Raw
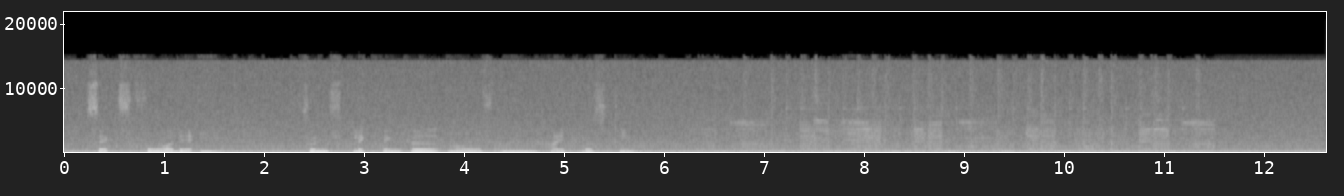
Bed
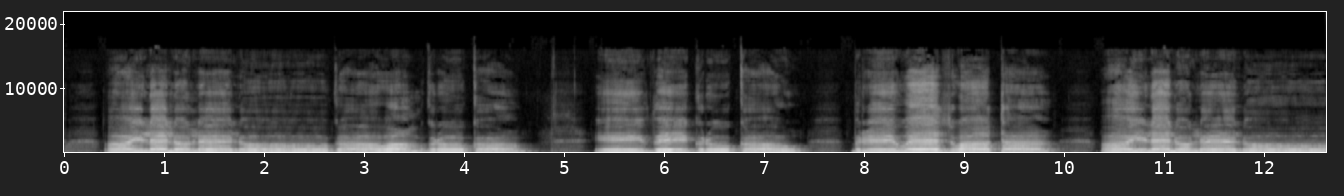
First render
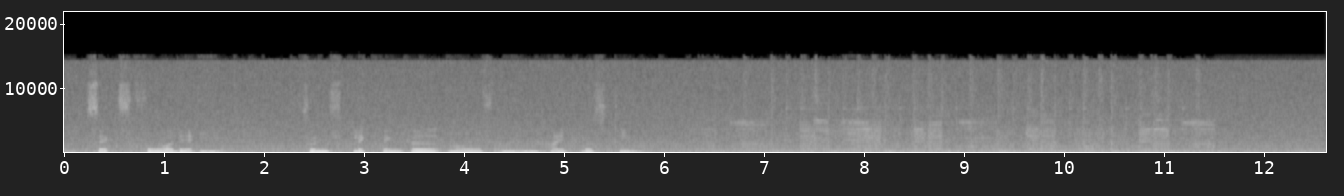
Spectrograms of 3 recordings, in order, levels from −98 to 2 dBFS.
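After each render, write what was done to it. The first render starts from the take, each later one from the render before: de-hum 60 Hz, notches 5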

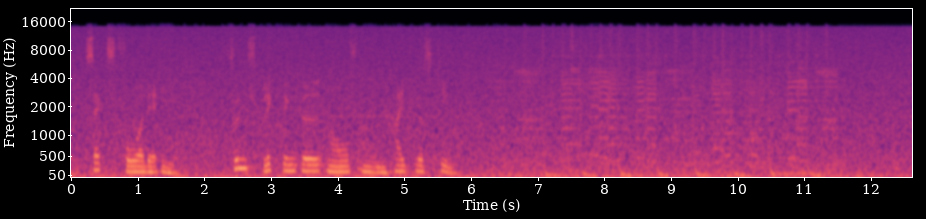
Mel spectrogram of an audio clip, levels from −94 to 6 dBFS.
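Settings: no audible change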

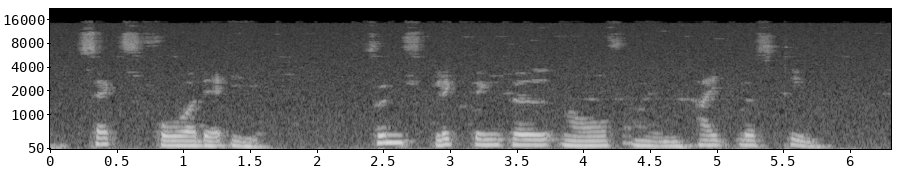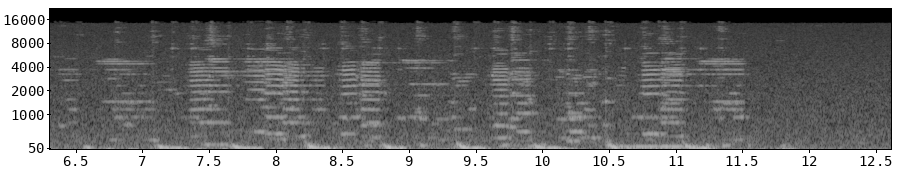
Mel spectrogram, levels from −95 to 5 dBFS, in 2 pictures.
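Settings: noise print and reduce 14 dB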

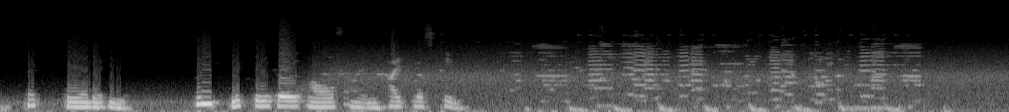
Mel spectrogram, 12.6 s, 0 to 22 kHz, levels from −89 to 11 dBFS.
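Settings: low-pass sweep 250 Hz -> 1.4 kHz, 3.07–4.20 s; in parallel at -11 dB: hard clipper -12 dBFS, distortion -11 dB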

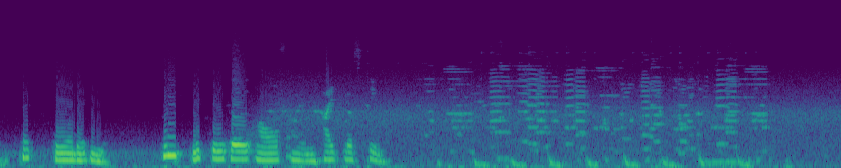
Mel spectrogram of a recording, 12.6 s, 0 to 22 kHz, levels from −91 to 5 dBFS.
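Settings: trim -8 dB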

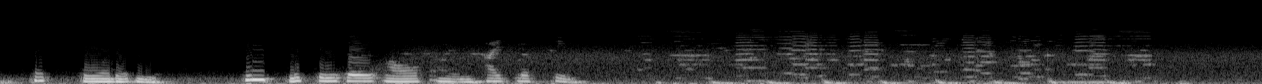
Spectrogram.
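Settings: bass shelf 210 Hz +11 dB; de-hum 56.35 Hz, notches 2

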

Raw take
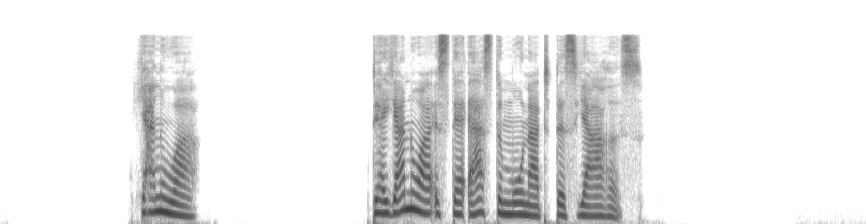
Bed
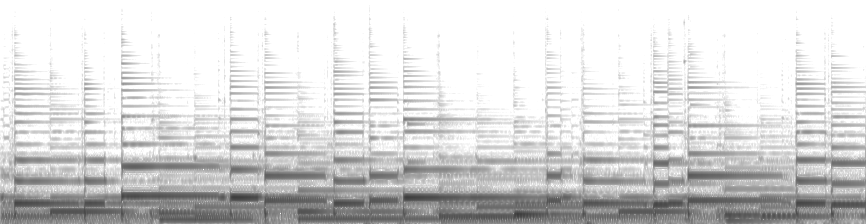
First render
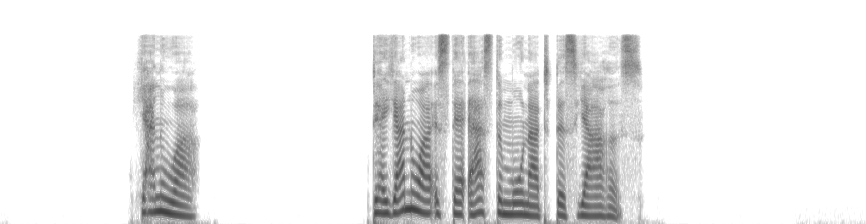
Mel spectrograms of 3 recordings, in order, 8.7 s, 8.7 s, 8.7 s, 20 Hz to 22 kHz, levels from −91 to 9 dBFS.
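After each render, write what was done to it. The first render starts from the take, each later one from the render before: no audible change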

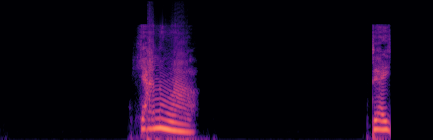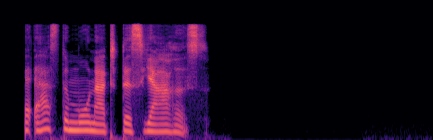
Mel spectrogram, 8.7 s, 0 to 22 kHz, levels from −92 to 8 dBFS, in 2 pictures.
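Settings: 1.48–1.89 s: comb filter that takes the minimum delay 0.52 ms; 3.91–4.59 s: mute; 5.29–6.31 s: resonant high shelf 1.5 kHz +10 dB, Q 1.5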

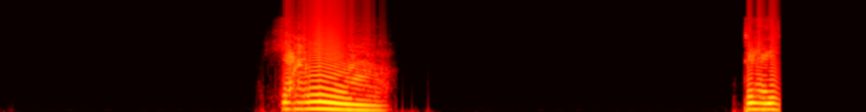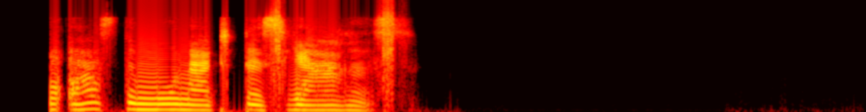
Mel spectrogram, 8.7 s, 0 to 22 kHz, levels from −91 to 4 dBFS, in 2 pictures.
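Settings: cycle switcher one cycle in 2, inverted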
